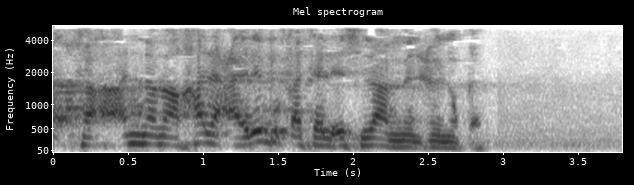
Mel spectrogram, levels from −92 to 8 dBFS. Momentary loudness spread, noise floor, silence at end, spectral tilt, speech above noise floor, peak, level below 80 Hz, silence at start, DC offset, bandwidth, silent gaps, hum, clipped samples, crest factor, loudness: 6 LU; -47 dBFS; 0.9 s; -7.5 dB/octave; 31 dB; -2 dBFS; -58 dBFS; 0 s; under 0.1%; 5.2 kHz; none; none; under 0.1%; 14 dB; -16 LUFS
